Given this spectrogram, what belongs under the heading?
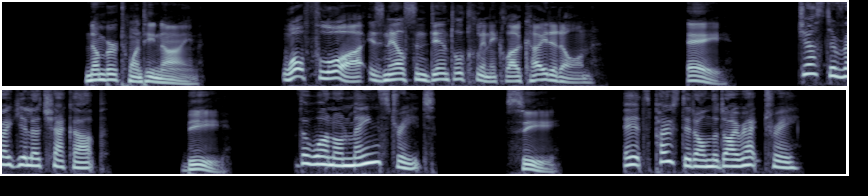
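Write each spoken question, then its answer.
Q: What floor is Nelson Dental Clinic located on?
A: C: It's posted on the directory.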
